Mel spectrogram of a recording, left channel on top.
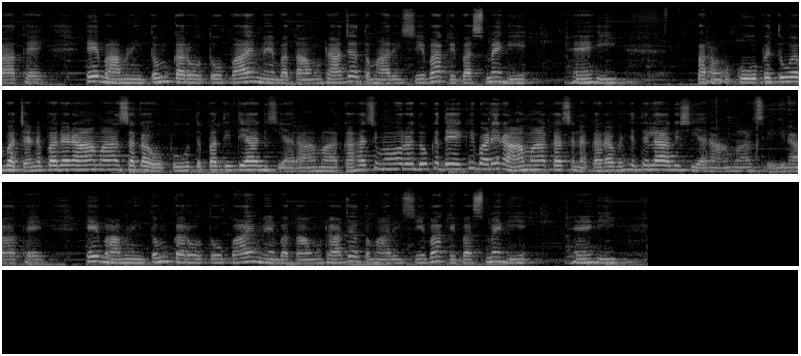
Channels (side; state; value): right; drops out; at 6.5 s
